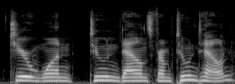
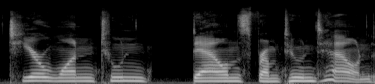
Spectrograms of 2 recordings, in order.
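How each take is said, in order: First: The phrase is said very quickly. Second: The phrase is said at a normal pace.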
